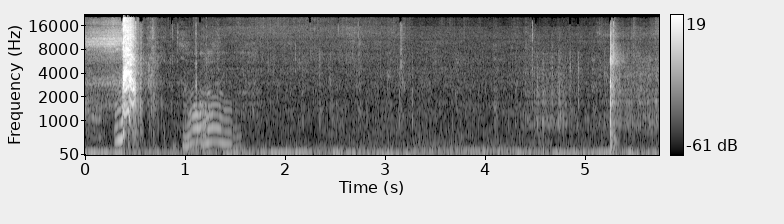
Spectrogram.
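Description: A bullfrog lets out a loud, harsh scream followed by a thin, wavering, whining squeal. After a pause, one more short, sharp burst cuts through the quiet background.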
